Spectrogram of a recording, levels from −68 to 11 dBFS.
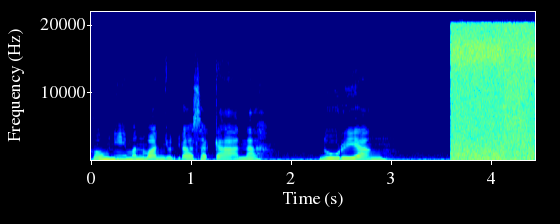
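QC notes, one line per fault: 3.61–4.44 s, wrong sample width: the final stretch becomes loud, harsh noise with the speech buried underneath, running at about two-thirds speed with pitch lowered to match. The data are being read with a narrower sample than they were stored with, which fits packed 24-bit samples read as 16-bit. Most values are stitched from mismatched bytes, so only some carry the real signal's top bits. The rest becomes noise, and each stored sample is spread over one and a half read samples.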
